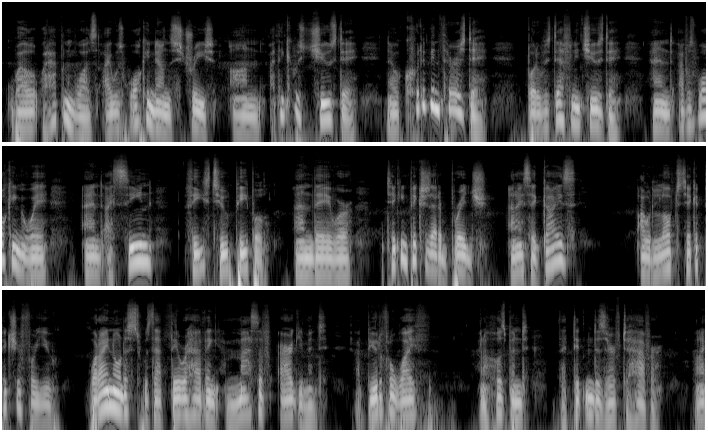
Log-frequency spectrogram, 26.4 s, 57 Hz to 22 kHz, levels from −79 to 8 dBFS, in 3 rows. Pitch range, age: 95-140 Hz, 30-49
